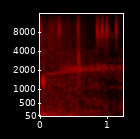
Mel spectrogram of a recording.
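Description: A horse neighs in the fantasy game Black Desert Online: a sustained whinny over hoof clatter, loud and close, filling the whole short moment with no voices.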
